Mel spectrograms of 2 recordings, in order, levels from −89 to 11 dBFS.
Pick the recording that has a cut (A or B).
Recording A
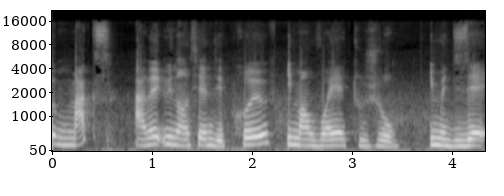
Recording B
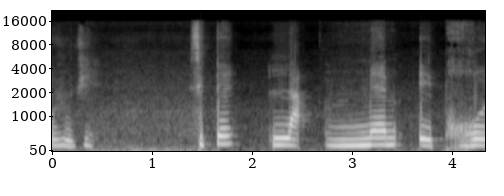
A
